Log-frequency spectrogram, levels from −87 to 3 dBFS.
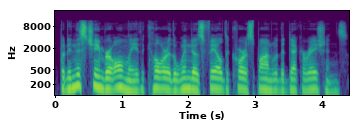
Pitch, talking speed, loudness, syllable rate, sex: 140 Hz, 215 wpm, -19 LUFS, 6.1 syllables/s, male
